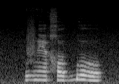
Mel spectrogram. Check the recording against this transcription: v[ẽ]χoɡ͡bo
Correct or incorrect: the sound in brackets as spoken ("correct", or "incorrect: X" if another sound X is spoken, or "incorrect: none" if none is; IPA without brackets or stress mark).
correct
